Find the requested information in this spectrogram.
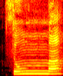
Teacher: ثم سا اور میم کو آپس میں ملاتے ہوئے میم مشدد کا غنہ کیجئے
